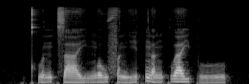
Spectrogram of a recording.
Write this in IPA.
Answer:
kʷʰ ɐ˨˥ n t͡s aː˨ j ŋ o˨˥ w f ɐ˨˩ ŋ iː˥ t̚ ŋ ɐ˧ ŋ kʷ aː˥ j p uː˨˧

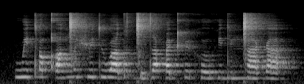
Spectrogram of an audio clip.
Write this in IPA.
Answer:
w ɪ tʼ o qʼ a ŋ͡ǀ ɯ ʃ ø t u w e dˤ o ɡ͡ǀ ɪ t a ħ ɪ kʰ ø x o x ɪ d ø ŋ͡ǀ a k a

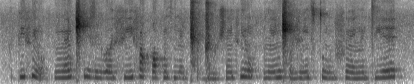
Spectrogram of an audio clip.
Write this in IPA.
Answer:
pʲ ɤ fʲ ũ | ŋ ɛ̃ ǁ i z i l ɤ fʲ e fʲ ũ qʷ i p ũ sʲ ŋ ɛ̃ ǁ u ɡ͡ǁ ũ ʃ ẽ fʲ ũ | lʲ ɛ̃ ɡ͡ǁ ɤ vʲ ɛ̃ sʲ tʷ ɛ ŋ i f ẽ lʲ ũ tʲ e

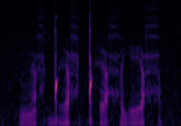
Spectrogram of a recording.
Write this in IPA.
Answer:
n ɛ̃ ħ ɡ͡ǃ ɛ ħ ǃʰ ɛ ħ j e ħ

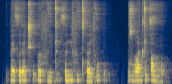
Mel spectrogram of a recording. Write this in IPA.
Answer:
p ɛ θ ə ɾ ɜ t͡ʃʰ ɪ p ə f e̤ ʈ ə̤ p θ ə mʲ ə f e̤ tʰ ɜ j f o p | zˤ o̤ j ɪ d ʈ ɪ t̪ ɪ ðˤ o̤

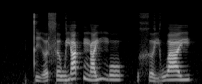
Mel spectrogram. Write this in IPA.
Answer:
t̪ i˨˩˦ ə̯ s ə˧ w j a˦˥ k̚ ŋ a˧˥ j ŋ o˧ | x ə˨˩˨ j w a˧ j

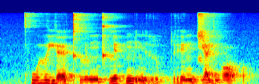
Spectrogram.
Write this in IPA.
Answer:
kʰ w ɯː˥˩ j ɛː˨˩ kʰ l ɯ˧ ŋ kʰ l e˦˥ k̚ m i˩˦ n r u˨˩ k̚ p r e˧ n t͡ɕ a˧ j w ɔ˨˩ ʔ

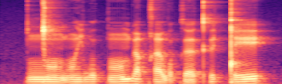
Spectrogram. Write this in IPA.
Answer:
ŋ͡ǀ ɔ̃ ɡ ɔ̃ i̯ w o k ɔ̃ b ɛ qʰ e w ɔ k ɜ kʼ ɘ ǃ e

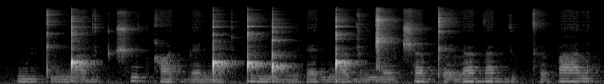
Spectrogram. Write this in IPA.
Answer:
ŋ ʉ˨ kʼ i˩ ŋ͡ǃ a˩ d ʉ˦ k t͡ʃʰ ʉ˥ d qʰ ɜ˨ d b ɛ˩ ŋ͡ǃ ɐ˩ k ǃ i˦ ŋ͡ǃ ʉ˩ l | ɛ˨ d ŋ͡ǃ ɐ˨ ɖ ə˩ ŋ͡ǁ ɛ˩ l t͡ʃʰ ɜ˦ b kʼ ɛ˨ l ɐ˥ d̪ ɐ˥ d d̪ ʉ˨ p tʰ ə˨ p a˥ l

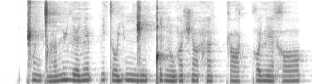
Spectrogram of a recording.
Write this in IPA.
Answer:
ǁ ɔ̃ ɡ͡ǀ ã n y lʲ ɑ lʲ ã pː i t o j y ŋ͡ǁ ĩ ǃ ə ʎ õ w ɑ̃ ʃ ɑ̃ h ã kː ɑ kː ɔ lʲ ã x ɔ

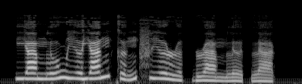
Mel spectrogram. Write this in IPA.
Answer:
j a˧ m l o˧˥ w i˧ ə̯ j a˧˥ n k ə˨˩˦ ŋ f i˧ ə̯ ɹ ə˨˩ k̚ ɹ a˨˩ m l əː˨˩ t̚ l a˨˩ k̚

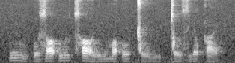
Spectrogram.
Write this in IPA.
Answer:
ɲ uː˦˨ ʔ o˨ z ɒː˦ ʔ uː˦ l t͡sʰ ɒː˦˨ l uː˦ m ɒ˦ ʔ oː˦ ǁ oː˨ m i˨ l ǀ o˦˨ l z iː˦ l q æ˦

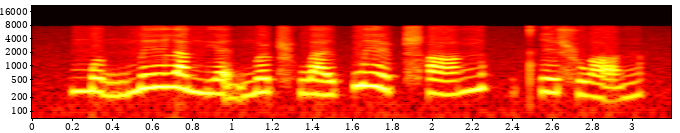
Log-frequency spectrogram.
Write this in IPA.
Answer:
m ɤ̰˨˩ ŋ m e˥ ɪ̯ l ä˥˩ n̪ j ɛ̰˨˩ n n̪ ɤ˥ ʈ͡ʂʰ w a˧˥ ɪ̯ p w e˥˩ ɪ̯ ʈ͡ʂʰ ɑ˧˥ ŋ | t̪ʰ i˧˥ ʂ w ɑ̰˨˩˦ ŋ

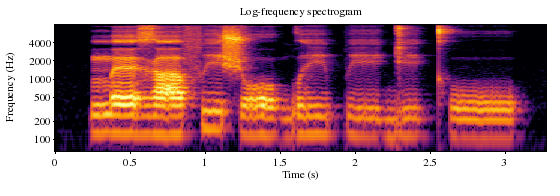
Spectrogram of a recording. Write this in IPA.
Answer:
m ɛ˨ ɣ a˨ f i˦ ʃ oː˨ ɡʷ iː˨ p iː˨ ɡ i˨ kʰ uː˨

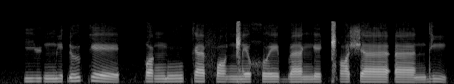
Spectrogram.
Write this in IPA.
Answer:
j y ŋ͡m i ɗ ɯ k eː | qʷ ɑ ŋ͡m uː k æ f ɑ ŋ͡ǁ e χʷ eː b æ ŋ e ǁʰ ɑ ʃ æː ʔ æː n d i

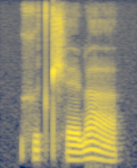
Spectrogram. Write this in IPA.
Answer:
x ɯ t t͡ʃʰ ɛ ɳ a

